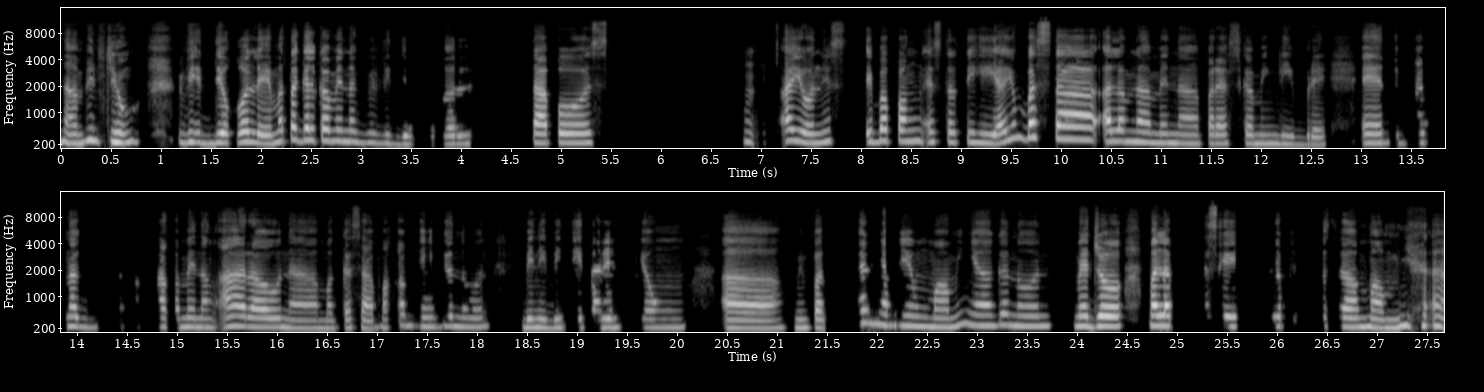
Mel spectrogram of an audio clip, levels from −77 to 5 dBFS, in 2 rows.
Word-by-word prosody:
namin 285 +7 +1 0.2
yung 255 +1 +3 0.3
video 240 -1 +1
call, 255 +2 +3
eh, 220 -2 +3
matagal 300 +3 +3
kami 285 -1 +2
nagvi-video 225 -6 -6 0.2
call 205 0 -4 0.7
tapos 235 0 +3 1.4
Hmm, 255 -3 -8 0.2
ayun 255 -4 +2
es 275 +1 -7 0.2
iba 265 +3 +3
pang 280 0 0
estratehiya 250 -2 -1
yung 360 +3 -3
basta 330 -3 +6
alam 270 0 +3
namin 240 -2 0
na 220 -1 -4
parehas 220 +1 -4
kaming 220 -1 -5
libre, 195 -2 -7 0.3
eh, 230 0 0
nagta 235 0 -13 0.3
nagtatakda 230 -3 -4 0.6
kami 230 0 -3
ng 225 -1 -5
araw 235 -2 +2
na 200 -2 -4
magkasama 205 +1 -5
kami 260 -3 -7
gano'n. 235 -1 -7 0.3
Binibisita 220 0 -5
rin 220 0 -1 0.2
yung, 220 +1 -8 0.3
ah, 200 0 +3
yung 215 0 -5
pamilya 220 +9 -3
niya, 285 -3 0 0.2
yung 250 -1 -2
mommy 230 +2 -1
niya 265 -2 +1
gano'n 260 -2 -3 0.2
medyo 250 0 +7 0.2
malapit 260 0 +7 0.2
kasi 250 -2 -3
na 245 0 -10
malapit 440 - -28 0.4
sa 235 - +1
mom 220 -3 +1 0.2
niya 260 0 -3
235 Hz, 115 wpm, -24 LUFS, 220-260 Hz, 1.4 s, medyo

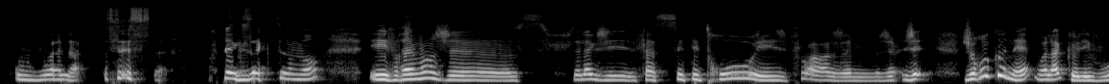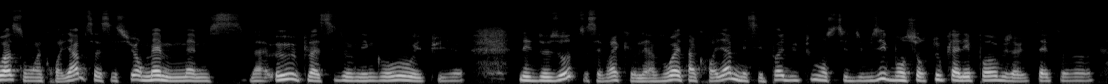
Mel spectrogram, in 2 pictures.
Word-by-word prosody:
Voilà, 215 -2 0 0.2
c'est 275 +2 0
ça 255 0 -14 0.6
exactement 260 +2 +3 0.5
et 230 0 +8
vraiment 240 +7 +5
je 195 -4 +1
c 180 - -19 0.5
c'est 220 - -1
là 235 +1 +4
que 225 - -1
j'ai 200 -2 -1
enfin 195 +3 0
c'était 225 +4 0
trop 255 +5 +1
et 195 -3 +3
f - - -28
waouh, 205 -8 -1
j'aime 175 0 -4
j'ai 190 +2 -5
j'ai 235 - +1 0.3
je 230 +3 +6
reconnais, 340 - +5
voilà, 225 +1 +4
que 205 - +2
les 185 -1 +6
voix 195 +4 +3
sont 170 -6 -9
incroyables, 165 - -5
ça 200 -6 -7
c'est 170 0 -12
sûr, 210 +6 -3
même 195 -2 +3
même 165 -1 -3
s 160 - -21
bah, 165 +1 -8
eux 230 +4 +2
Placido 185 0 -5
Domingo 175 +3 -1
et 155 -2 -3
puis, 160 +1 -17
heu, 170 0 -11 0.6
les 185 -3 +1
2 175 +2 -1
autres, 360 +11 +1
c'est 155 - -12
vrai 180 +5 -5
que 190 -4 -14
la 145 0 -6
voix 175 +9 +1
est 200 -1 -7
incroyable 180 +8 -2
mais 175 -5 -2
c'est 155 -1 -13
pas 210 +10 -4
du 190 -1 -6
tout 220 +3 -9
mon 195 -3 -2
style 175 -1 -12
de 170 - -10
musique. 205 +8 -3
Bon, 190 -1 +1
surtout 180 +4 -4
qu'à 200 -2 0
l'époque, 185 +2 -1
j'avais 155 -2 -6
peut-être, 170 0 -6
heu, 170 0 -11
195 Hz, 185 wpm, -21 LUFS, 175-225 Hz, 0.6 s, et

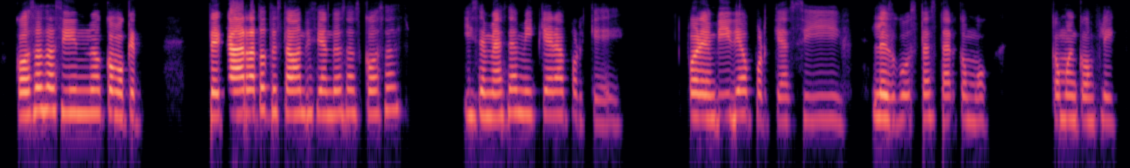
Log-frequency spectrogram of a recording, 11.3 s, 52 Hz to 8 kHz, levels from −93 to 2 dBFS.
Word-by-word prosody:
cosas 265 +4 +3
así, 275 -1 0
¿no?, 270 0 -4
como 255 -3 +2
que 235 -3 -5 0.6
de 250 0 +4
cada 260 0 +11
rato 275 +2 +5
te 275 - -5
estaban 265 0 +2
diciendo 260 0 -4
esas 270 -1 -8
cosas 280 +4 -6 0.6
y 250 -1 -10
se 255 -1 -2
me 245 - 0
hace 250 +3 -4
a 275 - -2
mí 260 -1 -7
que 265 -1 -3
era 255 0 -1
porque, 210 -4 -17 0.6
por 245 0 +4
envidia 235 +2 -1
o 255 - -26
porque 220 -3 -9
así 225 0 -14 0.3
les 230 -2 0
gusta 230 +1 -9
estar 225 -1 -8
como 215 -2 -14 0.6
como 230 0 -6
en 225 - -8
confli 215 0 -10
250 Hz, 180 wpm, -21 LUFS, 225-265 Hz, 0.6 s, cada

